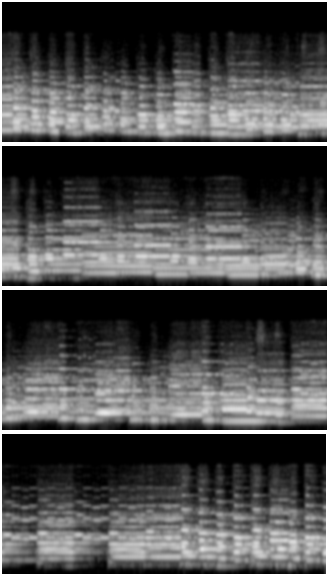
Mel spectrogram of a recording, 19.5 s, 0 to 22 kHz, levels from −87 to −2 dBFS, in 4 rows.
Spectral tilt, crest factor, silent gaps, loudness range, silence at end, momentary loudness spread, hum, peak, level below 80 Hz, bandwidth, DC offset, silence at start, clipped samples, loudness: -5.5 dB/octave; 16 dB; none; 2 LU; 0 s; 7 LU; none; -4 dBFS; under -90 dBFS; 10 kHz; under 0.1%; 0 s; under 0.1%; -20 LUFS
